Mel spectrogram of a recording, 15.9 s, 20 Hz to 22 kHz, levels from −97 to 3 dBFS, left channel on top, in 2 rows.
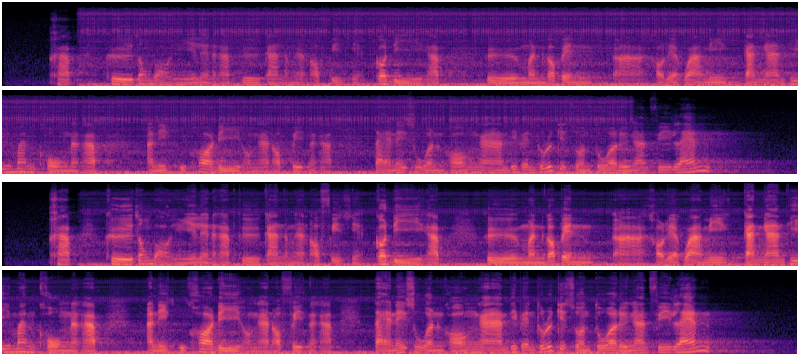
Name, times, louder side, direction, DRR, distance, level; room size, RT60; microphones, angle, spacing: voice 1, 0.5-15.0, right 4 dB, 60° right, 15 dB, 0.7 m, -32 dB
sound 1, 0.7-14.3, equal, 65° left, 2.3 m, -36 dB
25.0 x 25.0 x 8.4 m, 2.3 s
head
